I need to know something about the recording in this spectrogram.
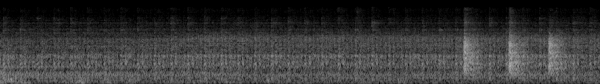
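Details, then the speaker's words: Isuzu Panther Touring diesel, before repair: loud, rough, uneven idle with irregular tak-tok tapping around two per second, sharp ticks and shaking, a weak cylinder from poor injector nozzles. Diesel misfire. "Suara mesinnya agak kencang dan suara tak-tak, tok-tok."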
